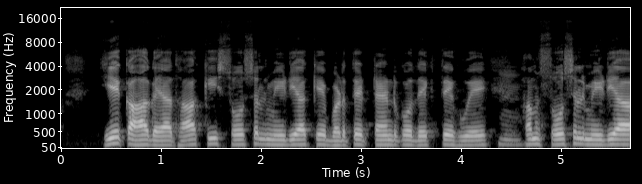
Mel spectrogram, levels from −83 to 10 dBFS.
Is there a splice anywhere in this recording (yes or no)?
no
